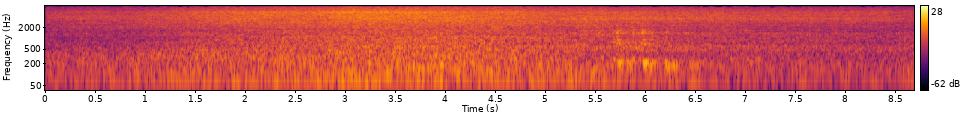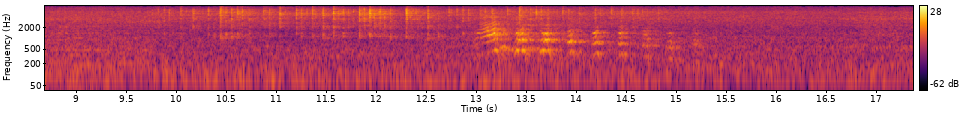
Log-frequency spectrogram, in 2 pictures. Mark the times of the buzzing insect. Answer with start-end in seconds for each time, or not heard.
8.5-14.8.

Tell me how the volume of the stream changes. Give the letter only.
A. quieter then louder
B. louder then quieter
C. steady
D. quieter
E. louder
D.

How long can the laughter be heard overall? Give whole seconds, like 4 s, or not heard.
4 s.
